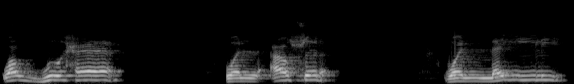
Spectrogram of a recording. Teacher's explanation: antara mencucunya waw dengan mencucunya harokat zuma u itu lebih mencucu waw. Jadi wadzuha wal asr wal laili.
